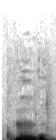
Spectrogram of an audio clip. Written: hmõgo

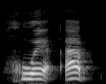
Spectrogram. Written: jweqab

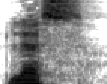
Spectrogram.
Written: las

